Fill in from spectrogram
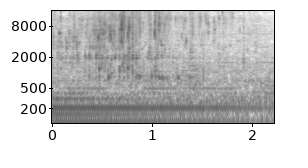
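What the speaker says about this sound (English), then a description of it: "pour this in the bowl that will be used for serving" Hot and sour rice noodle soup liquid pours steadily from a pot into a serving bowl with a small base, a continuous close splashing trickle over a low steady hum.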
